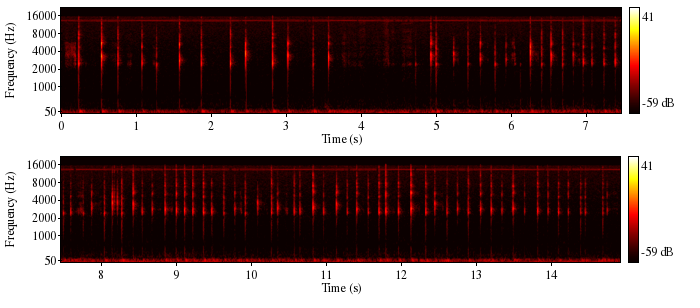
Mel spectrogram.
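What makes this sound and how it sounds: A small, hollow, round cream-coloured plastic lid is held in both hands and tapped with long painted nails and fingertips. The result is a steady stream of quick, dry, bright clicks with almost no ring, over a low, constant rumble.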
